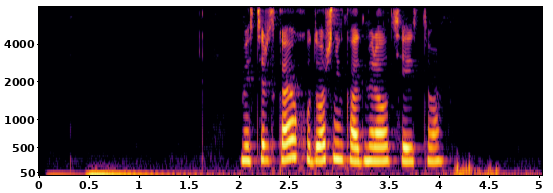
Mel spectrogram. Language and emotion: Russian, neutral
